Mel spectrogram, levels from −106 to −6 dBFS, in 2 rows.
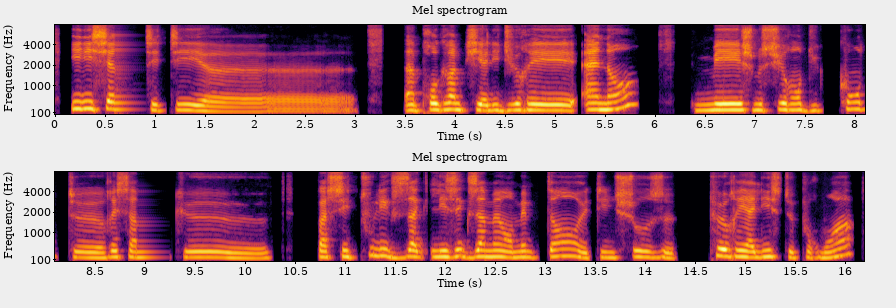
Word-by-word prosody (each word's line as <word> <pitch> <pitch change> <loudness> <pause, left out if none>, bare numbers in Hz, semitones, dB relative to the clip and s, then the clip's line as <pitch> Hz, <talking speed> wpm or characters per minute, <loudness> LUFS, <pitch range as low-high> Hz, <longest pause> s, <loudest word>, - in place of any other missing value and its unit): initialement 235 -2 +3 0.2
c'était, 190 -1 -1
heu, 80 - -8 0.6
un 185 -1 0
programme 205 +3 +3
qui 195 +1 +2
allait 180 +1 -1
durer 190 0 +3
1 215 0 +5
an, 270 - -1 0.6
mais 200 +2 +7
je 200 -1 0
me - - +2
suis 190 +3 -1
rendue 200 -4 -1 0.2
compte 225 -1 -5 0.2
récemment 180 +1 -3 0.2
que, 175 -4 -2
heu, - - -14 0.5
passer 195 -1 -1
tous 255 - -10
l'exac 205 -4 -1
les 200 +1 +1
examens 205 +1 +1
en 185 -2 -1
même 190 -1 -3
temps 220 0 -3
était 170 +1 -5
une 175 -1 -4
chose, 190 -1 -3
heu, 165 -2 -4 0.3
peu 235 -3 +5
réaliste 205 -2 0
pour 180 0 -10
moi 215 +11 -3
190 Hz, 130 wpm, -19 LUFS, 175-210 Hz, 0.6 s, mais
